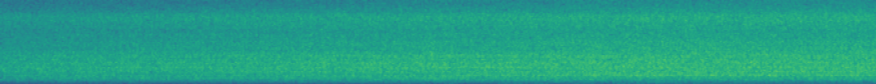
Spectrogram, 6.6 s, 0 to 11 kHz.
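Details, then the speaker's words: Nissan 240SX S14 Kouki SR20DET rough idle after unplugging a coil pack made little difference: uneven hissy idle with faint stumbling beat around four per second; a vacuum line suspected of worsening it, misfire from a faulty fuel injector. "It didn't make a big difference. It's still pretty bad right now, but"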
